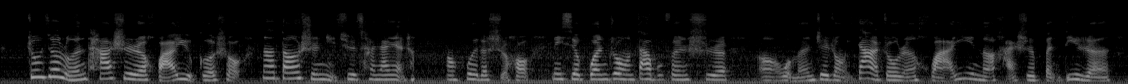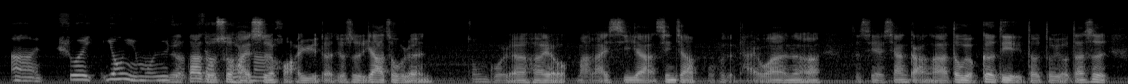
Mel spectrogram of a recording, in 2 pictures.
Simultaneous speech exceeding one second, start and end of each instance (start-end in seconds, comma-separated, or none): 12.9-14.1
